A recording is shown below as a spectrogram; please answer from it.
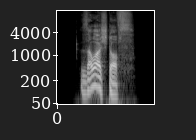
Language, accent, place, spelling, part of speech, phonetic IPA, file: German, Germany, Berlin, Sauerstoffs, noun, [ˈzaʊ̯ɐˌʃtɔfs], De-Sauerstoffs.ogg
- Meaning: genitive singular of Sauerstoff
